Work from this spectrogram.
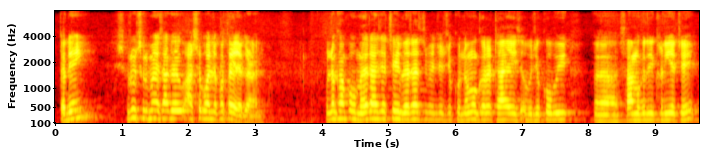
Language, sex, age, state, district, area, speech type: Sindhi, male, 60+, Gujarat, Kutch, rural, spontaneous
